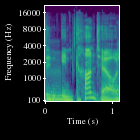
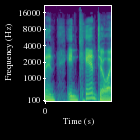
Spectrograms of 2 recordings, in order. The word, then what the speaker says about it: Encanto: It's Encanto, not in Encanto.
